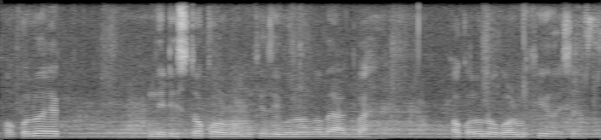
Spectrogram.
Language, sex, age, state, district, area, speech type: Assamese, male, 30-45, Assam, Majuli, urban, spontaneous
